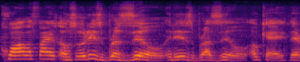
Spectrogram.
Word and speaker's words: Brazil: Okay, so it is going to be Brazil. I'm not going to say Brasil because that is the incorrect way to pronounce it.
